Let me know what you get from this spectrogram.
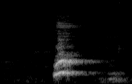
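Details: A dog gives a single sharp, loud bark that lasts about a quarter of a second and trails off into a softer, lower grumble. The background is quiet, and a person speaks shortly afterward during an outing to a park.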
